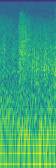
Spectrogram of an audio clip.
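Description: Cannon fire in the Napoleonic battle game Napoleon Total War rumbles as a faint, low boom that rolls on as a muffled, distant-sounding blast.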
